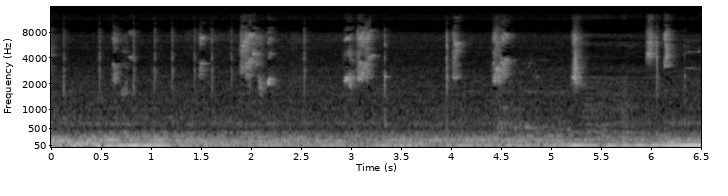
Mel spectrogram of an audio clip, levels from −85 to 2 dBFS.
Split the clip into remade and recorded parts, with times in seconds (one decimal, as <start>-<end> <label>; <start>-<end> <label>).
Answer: 0.0-5.2 recorded; 5.2-6.1 remade; 6.1-6.5 recorded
